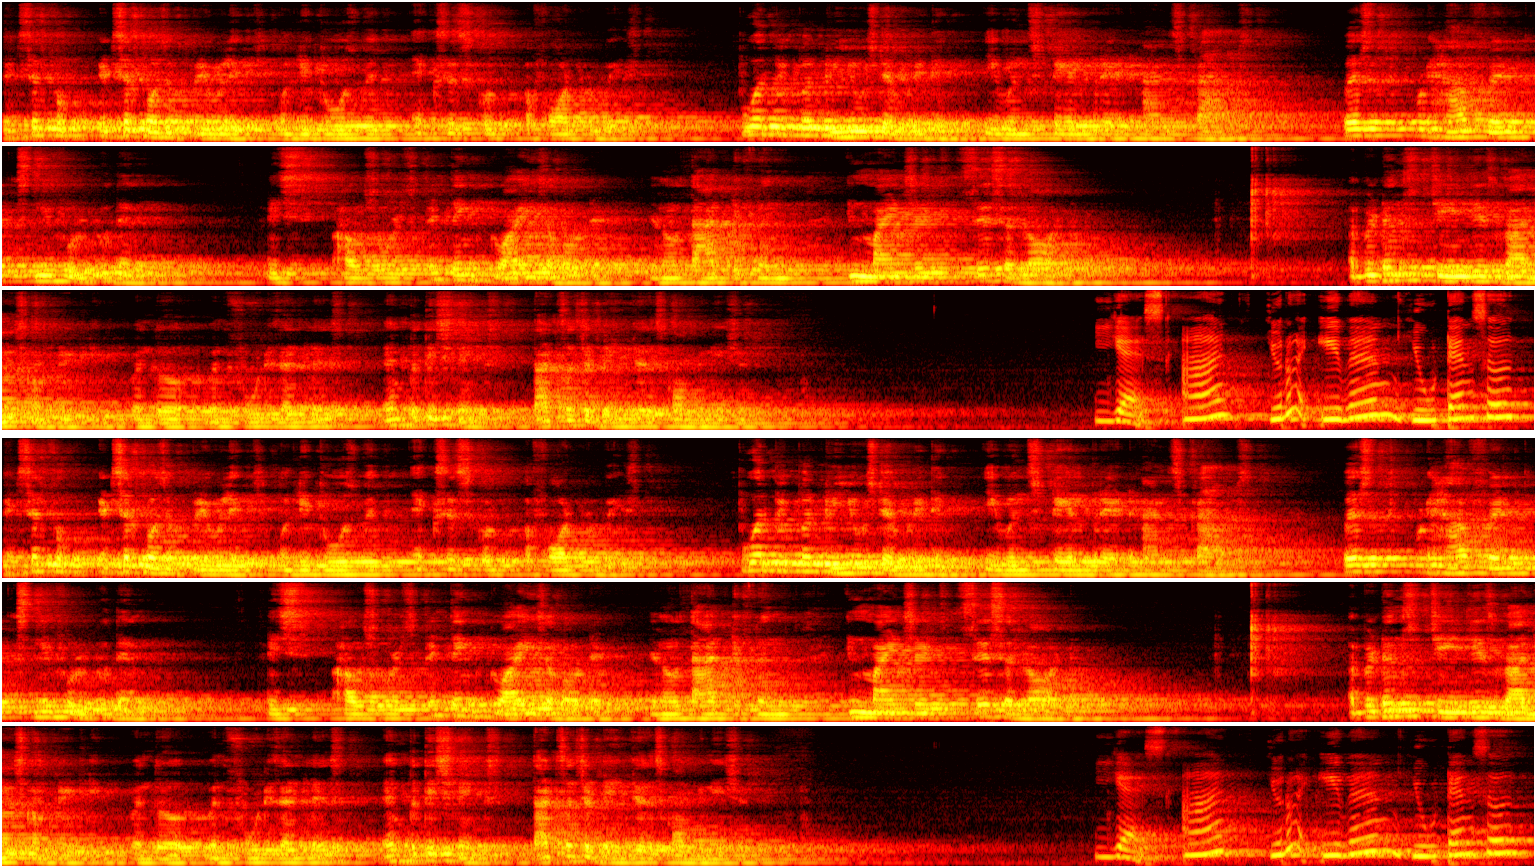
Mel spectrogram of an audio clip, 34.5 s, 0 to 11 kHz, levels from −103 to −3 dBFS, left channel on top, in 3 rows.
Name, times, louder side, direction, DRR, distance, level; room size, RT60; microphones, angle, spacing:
voice 1, 0.0-4.7 5.5-9.2 10.1-12.6 13.5-16.1 16.3-17.4 17.8-19.5 20.9-21.0 21.6-25.6 25.8-28.6 29.0-29.1, equal, 90° right, 2 dB, 3.5 m, -28 dB
voice 2, 31.2-31.6 31.8-32.2 32.5-34.3, left 2 dB, 70° left, 9 dB, 1.1 m, -29 dB
23.5 x 22.0 x 8.3 m, 2.7 s
head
